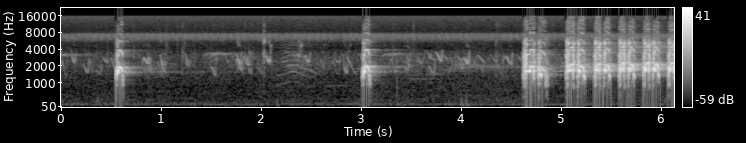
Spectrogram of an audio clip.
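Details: Grey francolin chicks foraging for food. Two short, sharp notes around half a second and three seconds in, then a fast run of loud, harsh, repeated notes closing the recording.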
